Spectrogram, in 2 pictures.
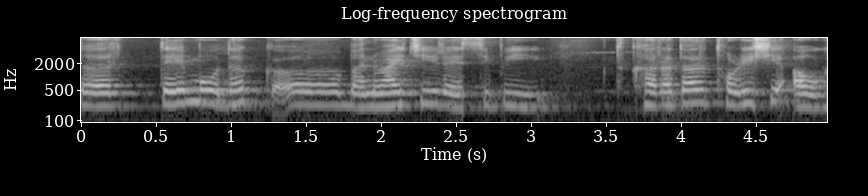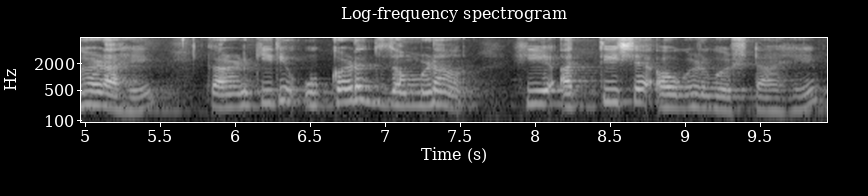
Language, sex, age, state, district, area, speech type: Marathi, female, 45-60, Maharashtra, Pune, urban, spontaneous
